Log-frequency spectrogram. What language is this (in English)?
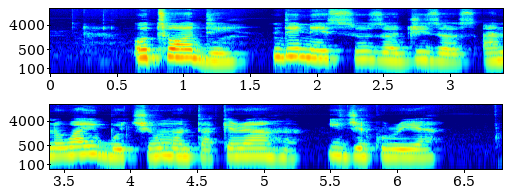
Igbo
